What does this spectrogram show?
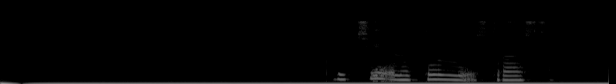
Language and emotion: Russian, sad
